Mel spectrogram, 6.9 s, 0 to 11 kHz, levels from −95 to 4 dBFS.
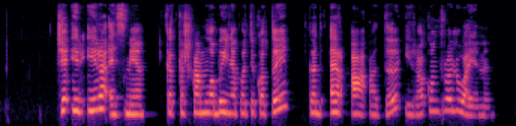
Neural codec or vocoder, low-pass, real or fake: none; 9.9 kHz; real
